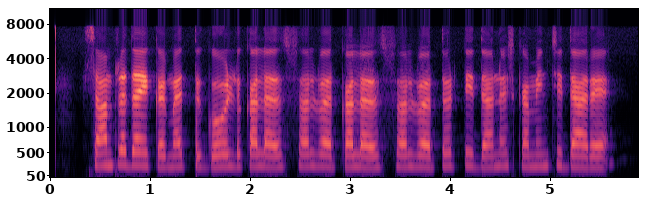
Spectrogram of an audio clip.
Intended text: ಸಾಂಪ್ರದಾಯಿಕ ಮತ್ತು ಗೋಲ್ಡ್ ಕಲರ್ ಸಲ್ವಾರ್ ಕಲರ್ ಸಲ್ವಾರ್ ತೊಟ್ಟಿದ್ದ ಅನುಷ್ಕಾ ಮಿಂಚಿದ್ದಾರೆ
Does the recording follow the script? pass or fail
pass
